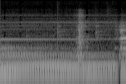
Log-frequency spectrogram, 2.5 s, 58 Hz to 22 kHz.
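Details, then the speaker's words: Gallien-Krueger RB400 bass amp head: held bass note broken by scratchy crackles and brief dropout as the volume/master knob turns, from dirty, scratchy potentiometers. "so uh let me first demonstrate what's going on with this gallium kruger rb400 [Music] a little staticy sounds a little staticky"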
